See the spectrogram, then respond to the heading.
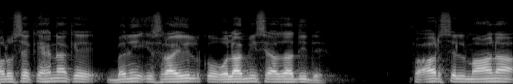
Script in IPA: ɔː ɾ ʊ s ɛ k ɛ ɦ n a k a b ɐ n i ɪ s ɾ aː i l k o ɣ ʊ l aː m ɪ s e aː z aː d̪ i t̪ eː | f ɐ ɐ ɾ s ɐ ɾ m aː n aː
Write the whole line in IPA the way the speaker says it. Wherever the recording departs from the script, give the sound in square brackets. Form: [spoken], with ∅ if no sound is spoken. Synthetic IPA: ɔː ɾ ʊ s [e] k ɛ ɦ n a k [e] b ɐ n i ɪ s ɾ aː [iː] l k o ɣ ʊ l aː m [i] s e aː z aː d̪ i [d̪] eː | f ɐ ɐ ɾ s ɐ [l] m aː n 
